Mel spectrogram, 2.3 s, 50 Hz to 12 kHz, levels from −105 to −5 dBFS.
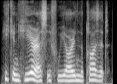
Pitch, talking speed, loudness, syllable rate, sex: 205 Hz, 255 wpm, -16 LUFS, 5.7 syllables/s, female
